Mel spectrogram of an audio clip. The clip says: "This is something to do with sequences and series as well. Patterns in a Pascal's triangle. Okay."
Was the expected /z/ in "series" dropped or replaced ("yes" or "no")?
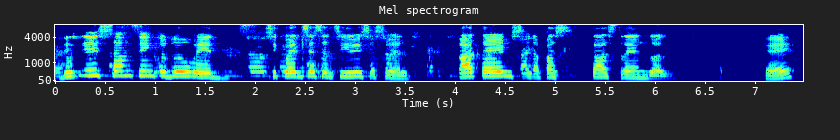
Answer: yes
